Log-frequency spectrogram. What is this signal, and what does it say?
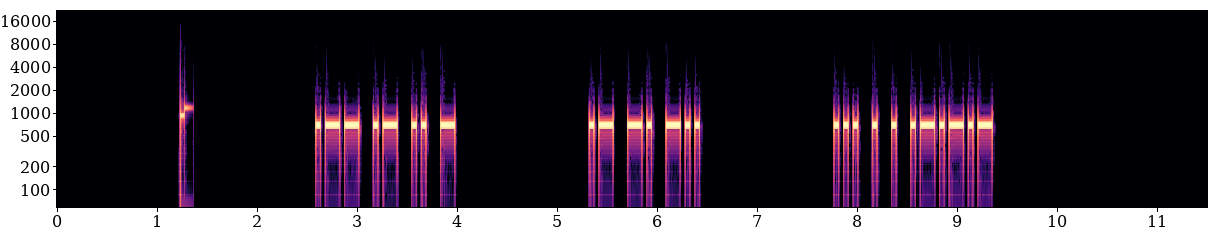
Morse code, heard as a keyed tone, about 25 wpm, 700 Hz. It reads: WAIT AND SEE.
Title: 4x Word-Spacing - Sentences from Top 500 Words - 25wpm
